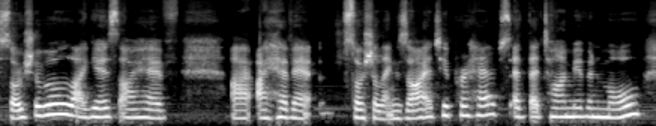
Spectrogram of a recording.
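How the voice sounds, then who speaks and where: A woman with a non-native accent, at a fairly slow pace, in a dry, close sound with no echo. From Europe, non-English-speaking. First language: not English. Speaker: testimony guest. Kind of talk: personal testimony. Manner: halting, with repetitions.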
